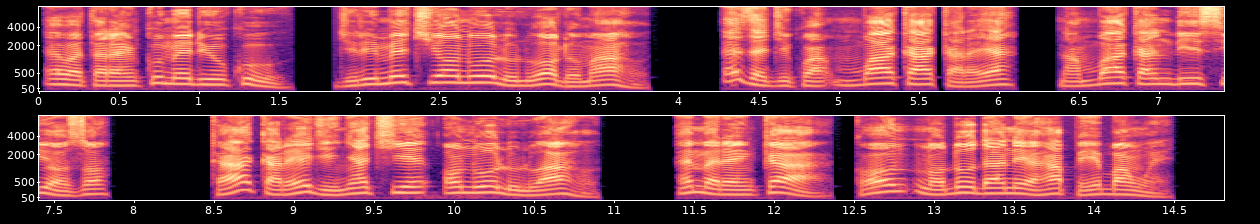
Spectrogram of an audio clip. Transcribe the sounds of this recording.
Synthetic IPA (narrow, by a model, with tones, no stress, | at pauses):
e˦we˨te˨ɾe˨ŋ̩˨ku˦me˦di˦u˦kʷu˦˨ | d͡ʒi˨ɾi˨me˦t͡ʃi˦ɔ˦nʊ˦o˦lu˨lu˨ɔ˦dʊ˨m˦a˦ɦʊ̰˨ | e˦ze˨d͡ʒi˨kʷa˨ŋ͡m̩˨ɡ͡ba˦a˦ka˦a˦ka˨ɾɪ˨ja˦ | na˨ŋ͡m̩˨ɡ͡ba˦a˦ka˦n̩˦dɪ˦i˦si˦ɔ˨zɔ˦ | ka˨a˦ka˨ɾe˦d͡ʒi˨ɲa˦t͡ʃi˦e˦ɔ˦nʊ˦o˦lu˨lu˨a˦ɦʊ̰˨ | e˦me˨ɾe˨ŋ̩˨ka˦a̰˨kɔ˦nɔ˨dʊ˦da˦ne˨e˨ɦa˦pɪ˨ɪ˦ɡ͡ba˦ŋʷḛ˨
